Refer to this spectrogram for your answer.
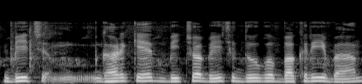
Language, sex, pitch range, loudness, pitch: Bhojpuri, male, 145-160 Hz, -17 LUFS, 150 Hz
